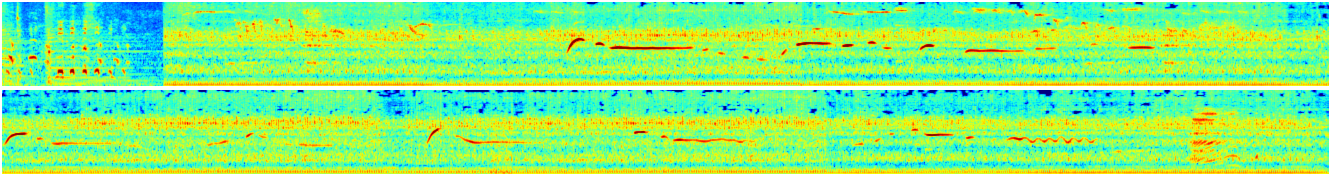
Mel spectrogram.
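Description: A tractor's diesel engine running steadily at a low idle, starting about two seconds in after a brief snatch of music. Small birds chirp now and then over it.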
